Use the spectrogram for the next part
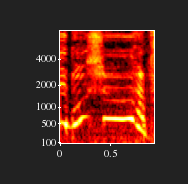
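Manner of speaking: very high, drawn-out hello; mock greeting. Speaker greeting her own hypersensitivity, mock-cheery high voice. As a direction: sing out a squeaky ironic hello.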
